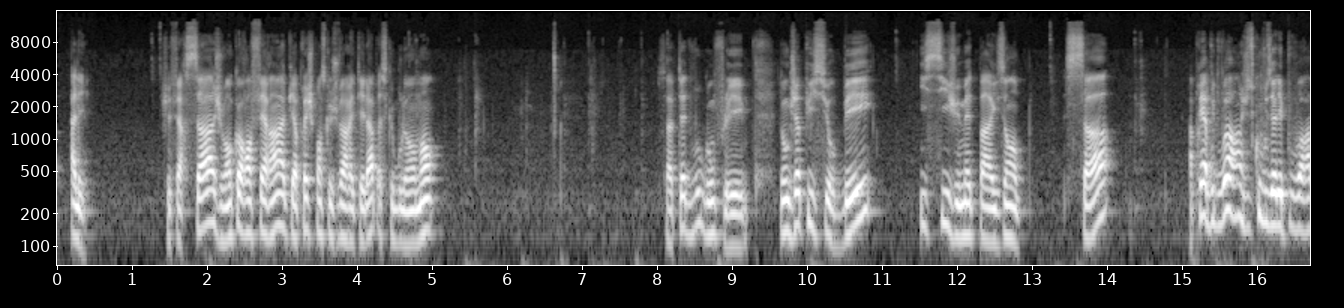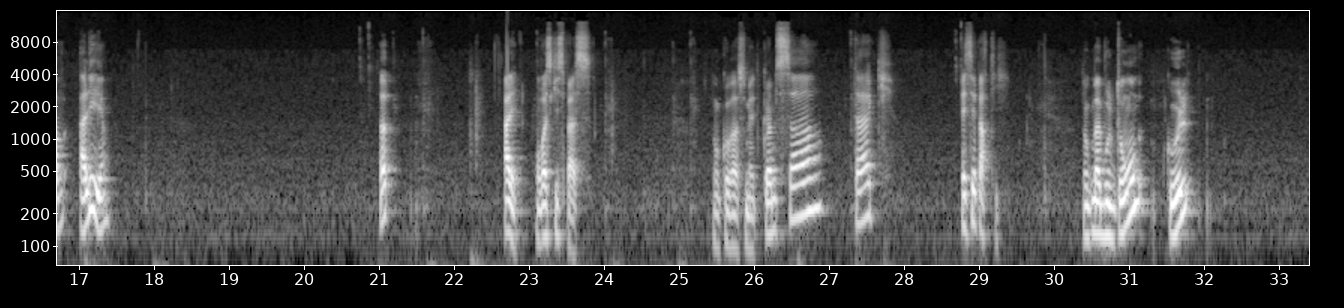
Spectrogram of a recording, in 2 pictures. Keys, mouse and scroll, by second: 1.7-2.2 scroll down 4, 2.2 shift+middle click, 2.7-3.3 scroll down 4, 3.3-5.5 middle drag, 5.5 KP_1, 6.3-6.8 scroll down 1, 6.8 shift+middle click, 7.3-7.8 scroll up 3, 7.8-8.8 shift+middle drag, 8.8 a, 13.7-16.8 middle drag, 16.8 shift+d, 21.2-22.3 middle drag, 22.3 a, 22.7 middle click, 23.4-23.7 scroll down 1, 23.7-25.4 shift+middle drag, 25.4-26.7 scroll up 3, 26.7-28.8 shift+middle drag, 28.8-33.4 drag.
